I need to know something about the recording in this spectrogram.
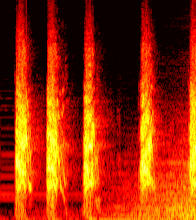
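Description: A dog barking four times in sharp, separate barks, each under half a second long.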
